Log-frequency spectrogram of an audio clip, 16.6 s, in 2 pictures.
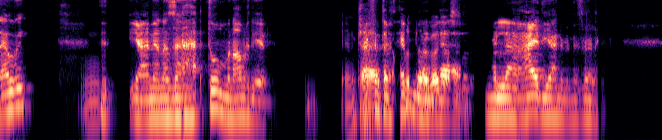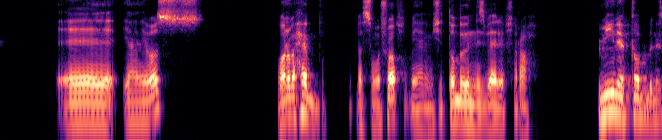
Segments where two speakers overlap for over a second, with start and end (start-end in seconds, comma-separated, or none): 4.4-5.9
